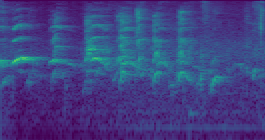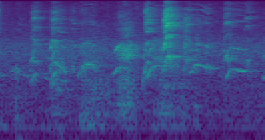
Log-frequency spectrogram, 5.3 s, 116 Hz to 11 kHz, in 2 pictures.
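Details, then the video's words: Puppies at six weeks old yelping and whimpering together, short high-pitched squeaks and yips tumbling over one another with rising and falling whines, a faint steady hum underneath. "Gracie's puppies at 6 weeks old part 2"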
